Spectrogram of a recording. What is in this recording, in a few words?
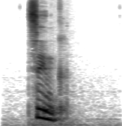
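"цинк", Komi, female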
